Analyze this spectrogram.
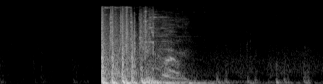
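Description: A short burst of gunfire rings out and echoes away.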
